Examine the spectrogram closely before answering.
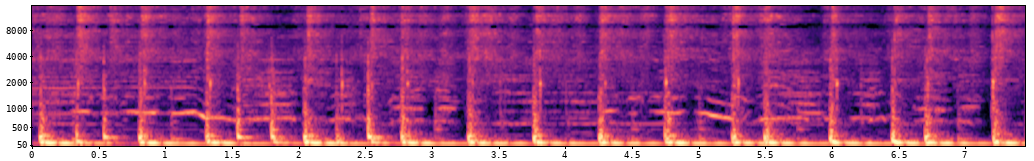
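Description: Rwandan traditional dance music: fast, steady drumming at about four beats a second with a shaker, and a voice singing a melody over a steady low drone.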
